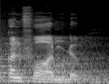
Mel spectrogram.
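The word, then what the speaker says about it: conformed: उसके बाद है कन्फॉर्म्ड, ड उच्चारण कीजिएगा, कन्फॉर्म्ड। लॉ साउंड आए ना तब आप साउंड निकालिएगा ड।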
